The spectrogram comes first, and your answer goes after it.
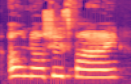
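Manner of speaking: high, loud, slow airy reassurance; breezy dismissal. Retold or imitated. Owner waving off the vlogger's worry, high airy dismissal. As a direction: brush it off lightly in a high voice.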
